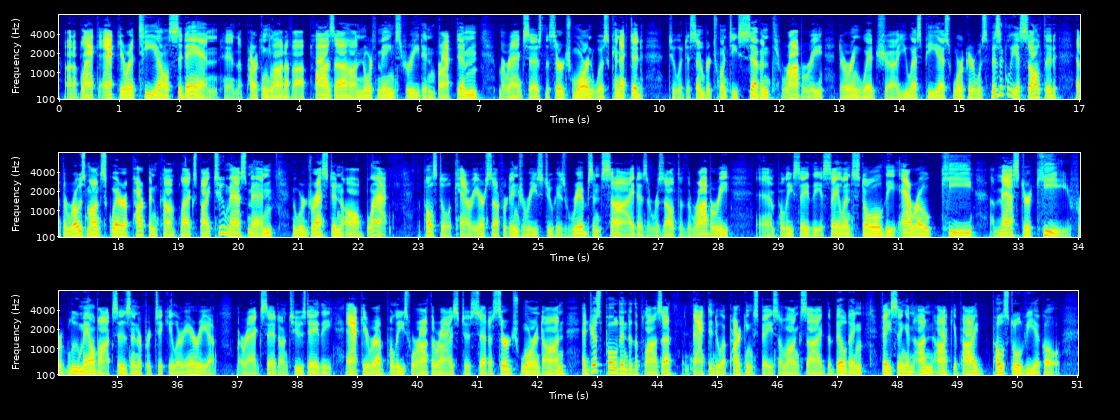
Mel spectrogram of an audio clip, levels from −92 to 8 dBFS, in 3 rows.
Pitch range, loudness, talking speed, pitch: 90-115 Hz, -25 LUFS, 145 wpm, 105 Hz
